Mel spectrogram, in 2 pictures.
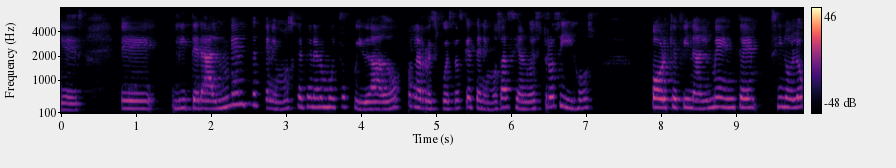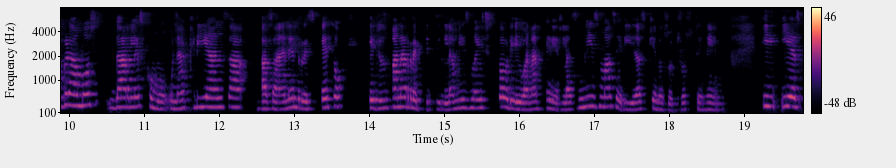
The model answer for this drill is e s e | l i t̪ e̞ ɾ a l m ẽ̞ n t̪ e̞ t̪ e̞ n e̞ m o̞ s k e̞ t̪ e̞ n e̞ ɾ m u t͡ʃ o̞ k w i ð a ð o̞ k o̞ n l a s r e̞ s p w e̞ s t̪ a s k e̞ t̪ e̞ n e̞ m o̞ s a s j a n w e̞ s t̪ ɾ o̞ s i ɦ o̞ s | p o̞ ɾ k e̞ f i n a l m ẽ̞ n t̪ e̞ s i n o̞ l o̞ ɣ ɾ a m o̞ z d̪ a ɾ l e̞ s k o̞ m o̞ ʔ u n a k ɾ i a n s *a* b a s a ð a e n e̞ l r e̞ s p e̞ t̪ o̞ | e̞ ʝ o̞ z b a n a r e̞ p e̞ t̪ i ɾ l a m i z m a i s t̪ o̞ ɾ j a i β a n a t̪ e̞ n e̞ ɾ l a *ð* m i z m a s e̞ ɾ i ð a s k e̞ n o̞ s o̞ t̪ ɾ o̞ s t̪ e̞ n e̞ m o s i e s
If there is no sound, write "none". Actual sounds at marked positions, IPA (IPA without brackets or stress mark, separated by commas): a, z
